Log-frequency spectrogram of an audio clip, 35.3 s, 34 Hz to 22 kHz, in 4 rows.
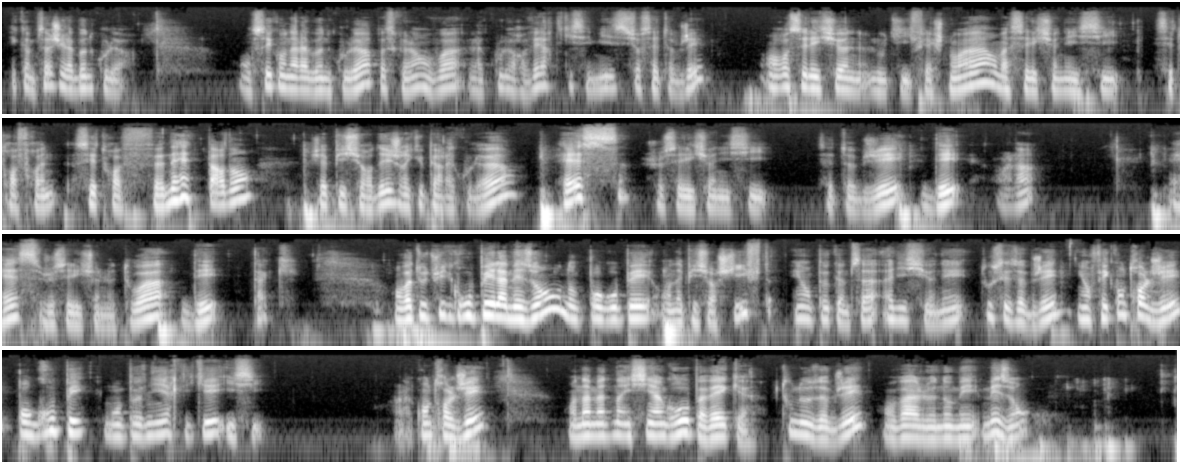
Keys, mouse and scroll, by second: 6.9 click, 7.8 click, 8.4 shift+click, 11.1 d, 11.7 click, 13.0 s, 14.0 click, 15.6 d, 15.7 click, 17.6 s, 17.9 click, 18.8 d, 19.1 click, 20.5 F1, 23.5 shift+click, 23.7 shift+click, 24.3 shift+click, 24.7 shift+click, 25.1 shift+click, 29.9 ctrl+g, 33.3-34.5 drag, 34.5-35.3 typing.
